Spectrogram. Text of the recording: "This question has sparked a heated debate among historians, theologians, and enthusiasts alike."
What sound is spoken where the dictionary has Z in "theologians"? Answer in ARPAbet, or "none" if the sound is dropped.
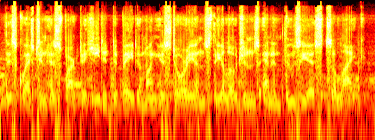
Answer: Z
